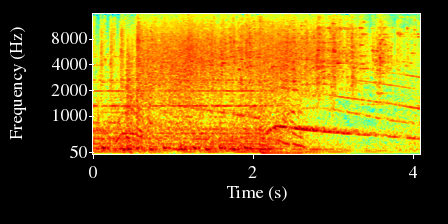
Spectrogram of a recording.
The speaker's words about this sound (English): Oh well, time to be Batman and save the Korean grocery store from armed robbers. He takes one of them out with a can of beans and tackles the other one through the glass door.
